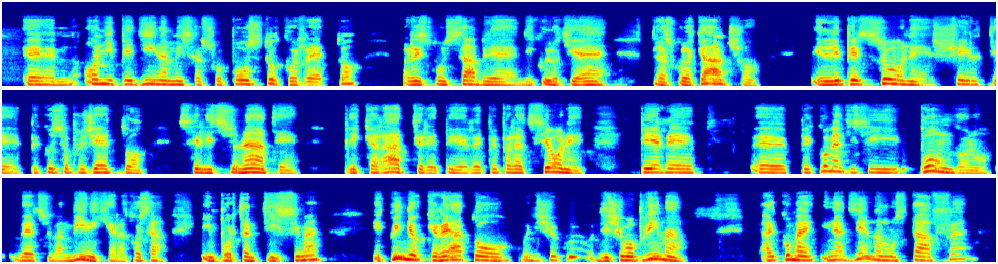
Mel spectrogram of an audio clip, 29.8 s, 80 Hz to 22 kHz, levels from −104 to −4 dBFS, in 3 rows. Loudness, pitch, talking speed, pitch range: -23 LUFS, 170 Hz, 110 wpm, 160-190 Hz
